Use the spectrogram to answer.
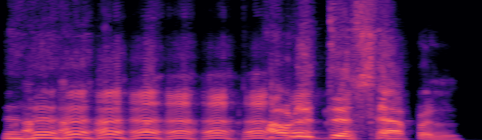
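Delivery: laughing. Real, not acted. Mock dismay at being corrected.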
